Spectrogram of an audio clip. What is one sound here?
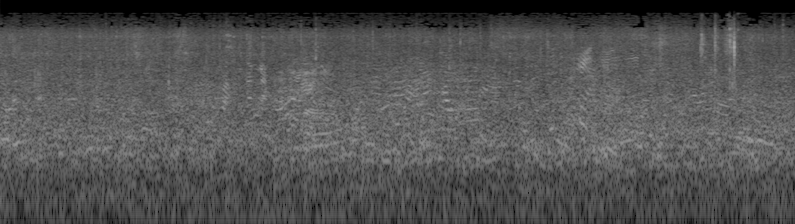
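A wind band plays outdoors.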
